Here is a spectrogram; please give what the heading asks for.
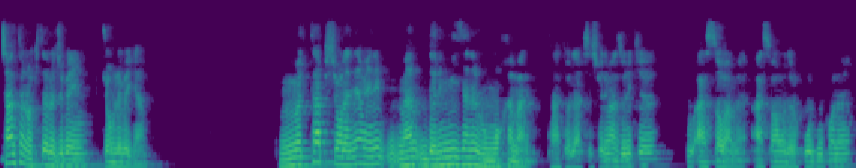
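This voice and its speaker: A Persian-speaking man teaching French in a live online lesson, saying example phrases slowly and repeating them, then explaining quickly. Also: mid-range voice, expressive, mellow, muffled recording. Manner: switches between slow, carefully spaced French and rapid Persian explanation.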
